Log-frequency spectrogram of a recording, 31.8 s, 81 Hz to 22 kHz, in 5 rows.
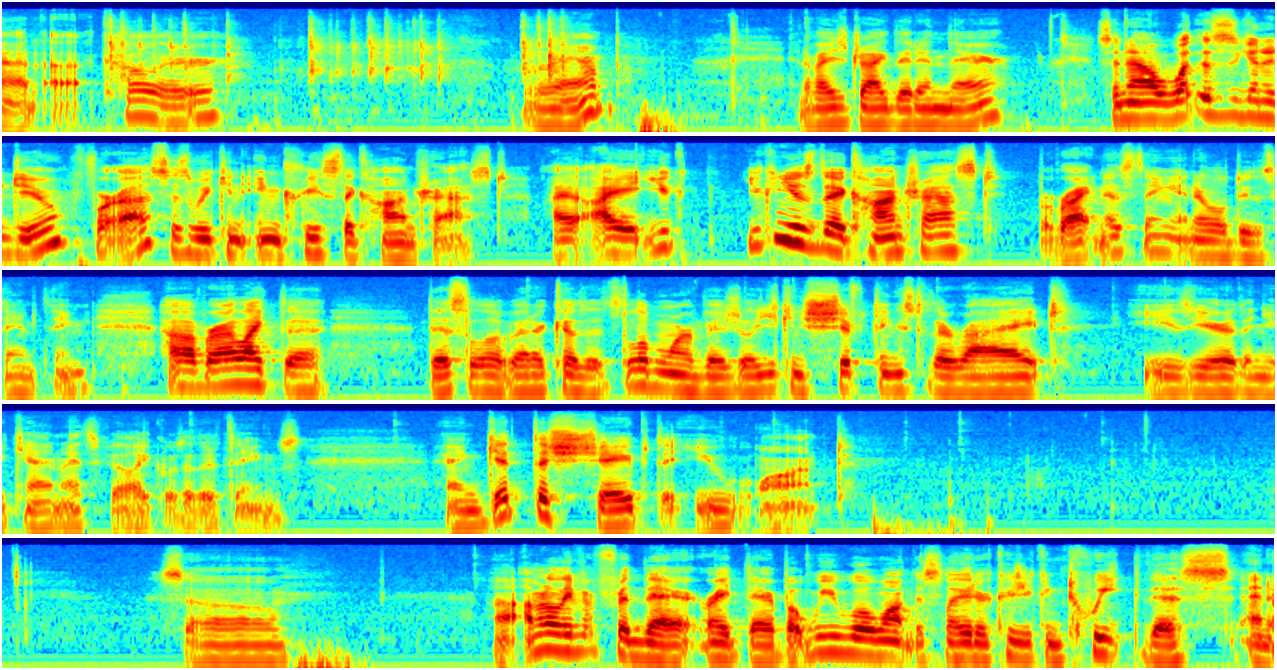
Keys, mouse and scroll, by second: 0.6 Down, 0.7 Down, 7.1-9.5 drag, 10.4 click, 11.5-15.3 drag, 16.4 click, 17.1 click, 18.2 click, 18.8-20.0 drag, 20.4 click, 21.9 click, 22.6 click, 23.5 click, 24.5 click, 25.2 click, 28.9 click.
